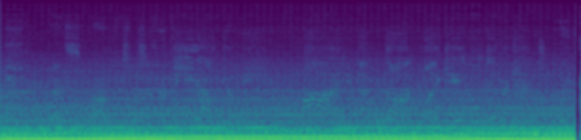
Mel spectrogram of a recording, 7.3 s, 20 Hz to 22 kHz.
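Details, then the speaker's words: 1986 Porsche 944 Turbo, brought in for low oil pressure: steady, deep idle with an even beat, no knocking, tapping or hunting; five bar oil pressure. "as for tonight this car is running I'm going to take you inside and fire it up for you and that last we have five bar oil pressure"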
